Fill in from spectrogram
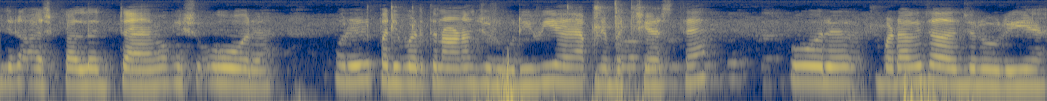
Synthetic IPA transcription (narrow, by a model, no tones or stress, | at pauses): d͡ʒeːɽaːəd͡ʒkəlʈɛːɪmːkʊʃoːɾɛː | oːɾeːpəɾɪʋəɾt̪ənaːnaːzəɾuːɾiːʋiːɛːəpneːbətːʃẽːəst̪ɛː | oːɾbəɽaːbiːzjaːd̪aːzəɾuːɾiːɛː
